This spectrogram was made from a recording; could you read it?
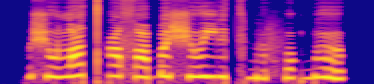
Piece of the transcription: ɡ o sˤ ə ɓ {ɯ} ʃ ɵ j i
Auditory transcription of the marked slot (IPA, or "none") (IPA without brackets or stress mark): ə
